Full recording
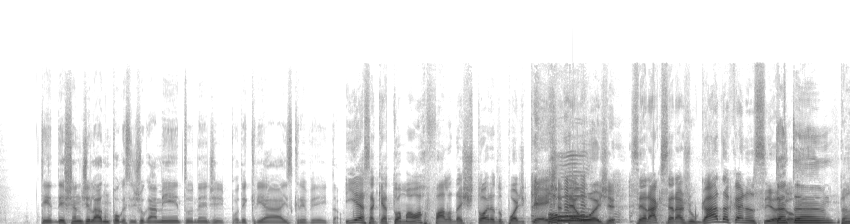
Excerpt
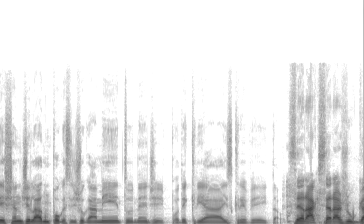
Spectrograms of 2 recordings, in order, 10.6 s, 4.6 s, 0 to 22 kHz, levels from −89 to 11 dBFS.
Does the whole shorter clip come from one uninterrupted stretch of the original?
no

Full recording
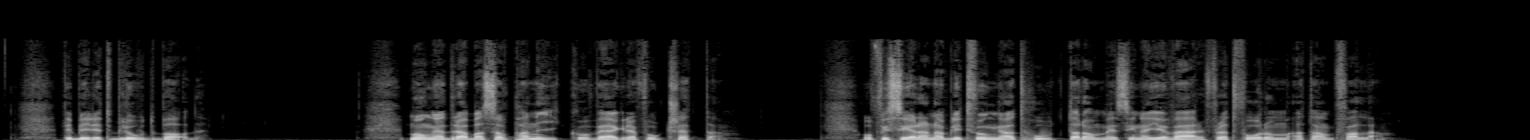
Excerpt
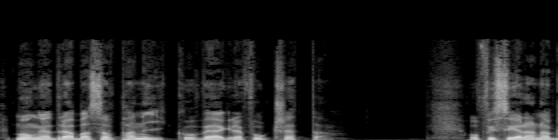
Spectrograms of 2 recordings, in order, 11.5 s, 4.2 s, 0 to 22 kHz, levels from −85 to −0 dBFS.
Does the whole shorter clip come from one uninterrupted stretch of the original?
yes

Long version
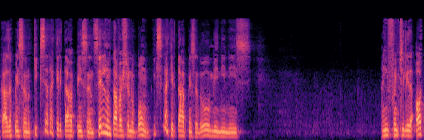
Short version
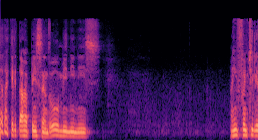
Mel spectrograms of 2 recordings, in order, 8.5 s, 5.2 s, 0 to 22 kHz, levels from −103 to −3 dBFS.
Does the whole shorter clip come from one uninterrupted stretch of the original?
no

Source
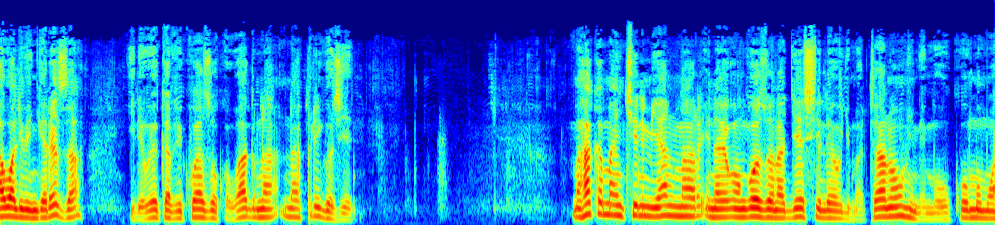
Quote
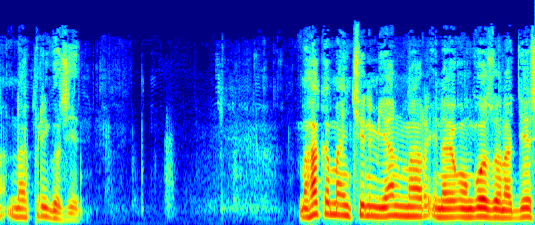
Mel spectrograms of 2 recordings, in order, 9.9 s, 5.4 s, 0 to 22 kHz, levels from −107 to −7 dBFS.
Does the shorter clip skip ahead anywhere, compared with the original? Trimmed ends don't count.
no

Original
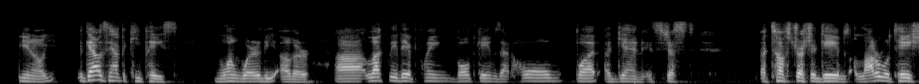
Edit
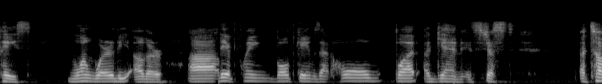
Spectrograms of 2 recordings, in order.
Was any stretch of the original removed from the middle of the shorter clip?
yes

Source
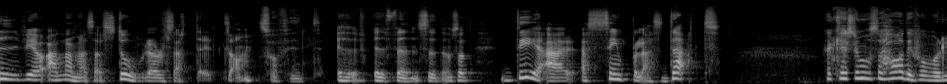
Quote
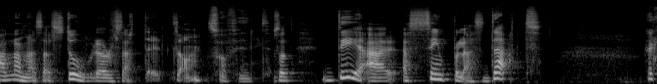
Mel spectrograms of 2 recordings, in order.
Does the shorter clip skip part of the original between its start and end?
yes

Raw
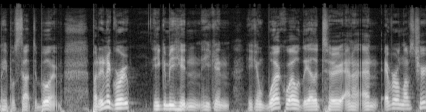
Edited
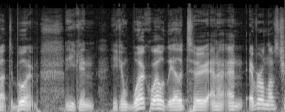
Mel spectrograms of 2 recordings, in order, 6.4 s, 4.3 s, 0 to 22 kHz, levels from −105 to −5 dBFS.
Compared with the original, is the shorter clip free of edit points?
no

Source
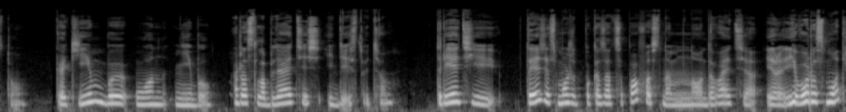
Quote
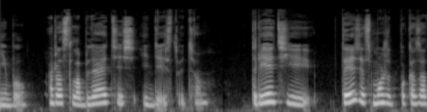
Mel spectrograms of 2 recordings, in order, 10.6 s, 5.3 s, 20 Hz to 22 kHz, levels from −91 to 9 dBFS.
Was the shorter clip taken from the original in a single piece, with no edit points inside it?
yes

